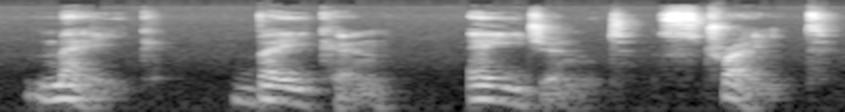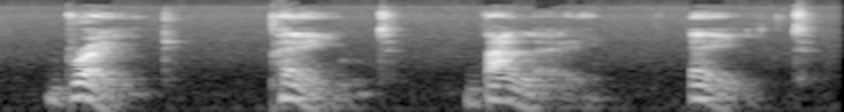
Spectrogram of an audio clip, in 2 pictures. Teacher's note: So basically, we go from E, E, E to I, I, I. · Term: diphthong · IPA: /eɪ/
